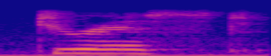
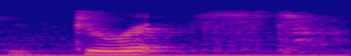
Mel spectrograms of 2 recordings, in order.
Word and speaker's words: Drizzt: I always mispronounce that, and I have people tell me it's Drizzt, Drizzt. I've heard so many different ways, and I've been following the series a long time. I just call him Drizzt in my head.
